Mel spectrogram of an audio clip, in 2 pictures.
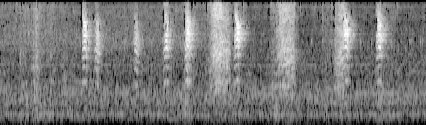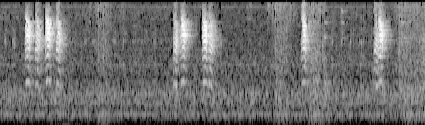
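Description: Zebra finches giving many short, pitched calls, single or in quick little runs, scattered irregularly, over a steady low hum.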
